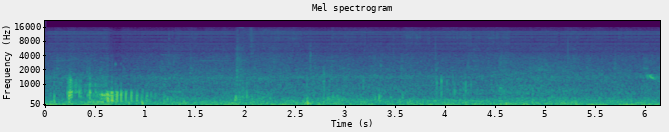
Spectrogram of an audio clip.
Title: Stomach Sound ASMR, slosh & crackle | Stomach Growling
